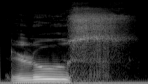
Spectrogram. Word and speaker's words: loose: very tight it's loose the pronunciation sounds with an S an extended o with an S loose but when we lose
